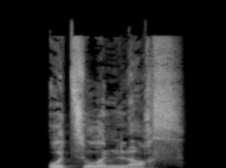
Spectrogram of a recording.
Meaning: genitive singular of Ozonloch
- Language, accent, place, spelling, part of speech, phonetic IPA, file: German, Germany, Berlin, Ozonlochs, noun, [oˈt͡soːnˌlɔxs], De-Ozonlochs.ogg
